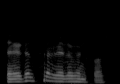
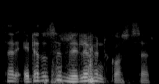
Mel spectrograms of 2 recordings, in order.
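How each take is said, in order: First: Soft, under-projected answer; too quiet. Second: Clearer, more projected answer; speaking up. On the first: Student answering the teacher about relevant cost, too quietly. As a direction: answer quietly, barely reaching the listener. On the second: Student repeating the answer for the teacher, speaking up. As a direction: repeat it so the teacher can hear. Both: Real, not acted. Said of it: "আপনি একটু জোরে বলেন".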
